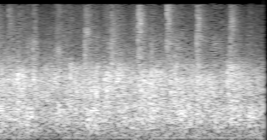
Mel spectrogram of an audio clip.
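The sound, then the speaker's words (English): Audience applause for two people, a dense, steady wash of many hands clapping that holds at an even level from start to finish, with no voices standing out. “A round of applause for Chris and Kaleem”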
